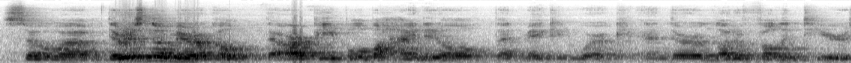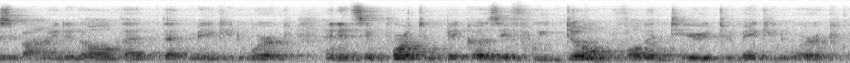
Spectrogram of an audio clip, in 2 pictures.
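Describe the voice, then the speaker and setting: A man's voice: medium pitch, moderate pace, few pauses, darkish tone. A man gives a conference talk in a chatty, self-deprecating way, often restarting his sentences. He sounds distant, and his voice echoes around a large hall. A faint hum of room sound runs under him. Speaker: conference speaker.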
